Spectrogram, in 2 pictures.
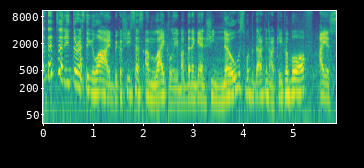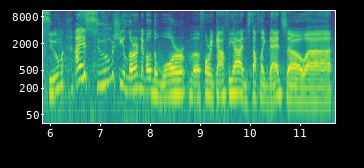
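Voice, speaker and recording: A man giving casual, animated commentary on game lore, emphatic and often thinking aloud. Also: a little high, a little hiss or hum.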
